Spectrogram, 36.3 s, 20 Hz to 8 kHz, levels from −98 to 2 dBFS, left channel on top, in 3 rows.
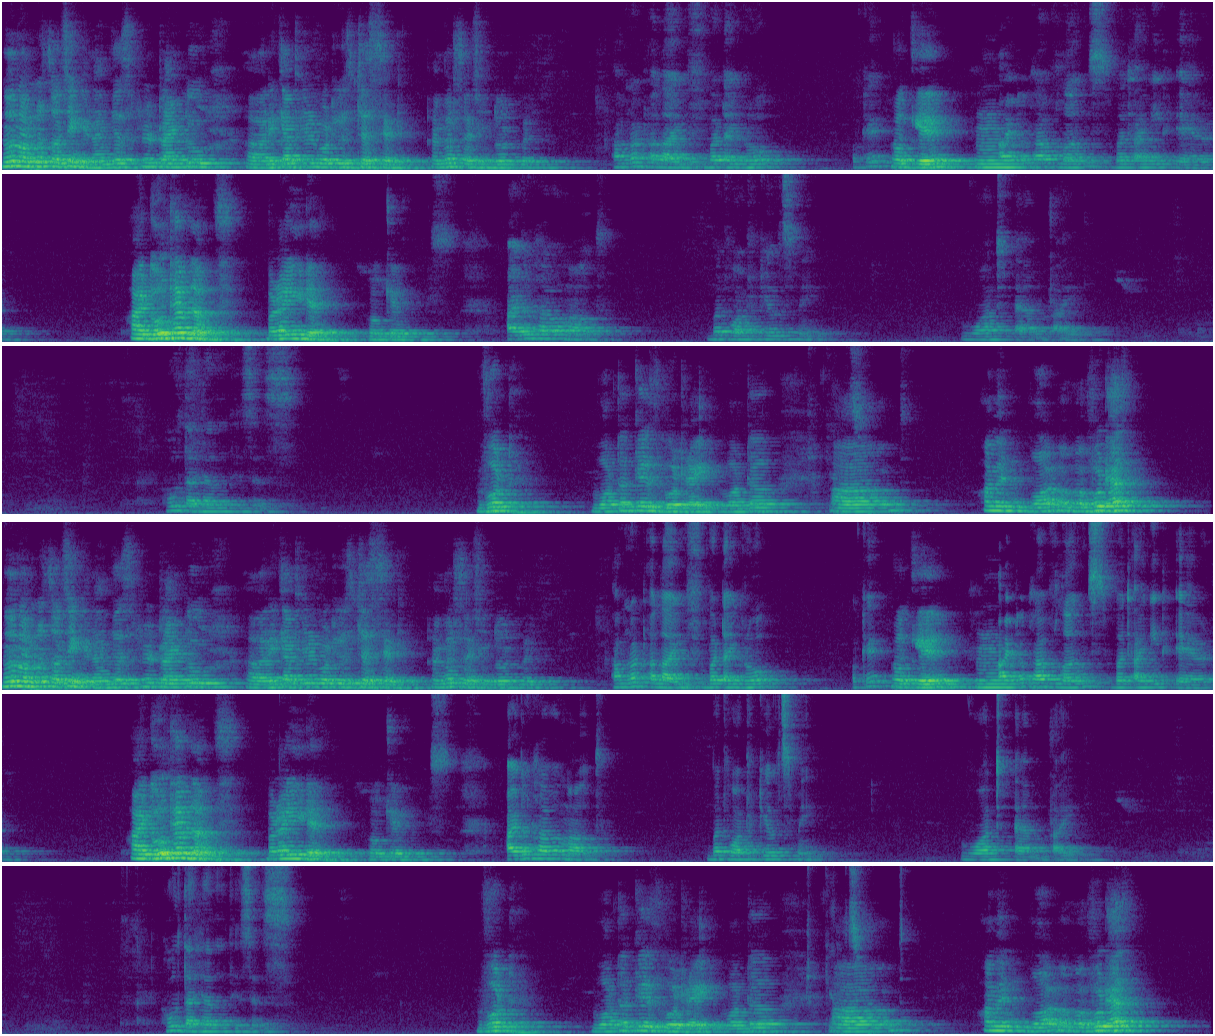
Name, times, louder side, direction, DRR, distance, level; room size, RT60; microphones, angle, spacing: voice 1, 0.0-4.0 4.3-5.4 8.9-9.5 9.7-10.1 13.4-14.4 14.8-15.4 15.8-16.2 29.0-29.5 30.1-31.9 32.5-33.2 34.0-35.5, left 1 dB, 15° left, -2 dB, 0.5 m, -28 dB
voice 2, 6.1-7.7 8.6-8.8 10.0-12.1 16.4-16.9 17.2-18.2 19.2-20.2 21.7-22.9 25.8-27.1 32.1-32.2 32.5-32.8, right 3 dB, 80° right, 3 dB, 0.4 m, -38 dB
2.6 x 2.0 x 3.3 m, 0.87 s
head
